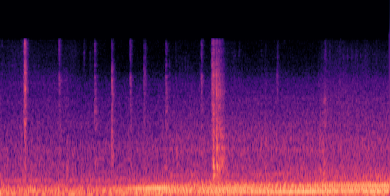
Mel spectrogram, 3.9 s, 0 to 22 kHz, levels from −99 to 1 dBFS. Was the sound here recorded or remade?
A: recorded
